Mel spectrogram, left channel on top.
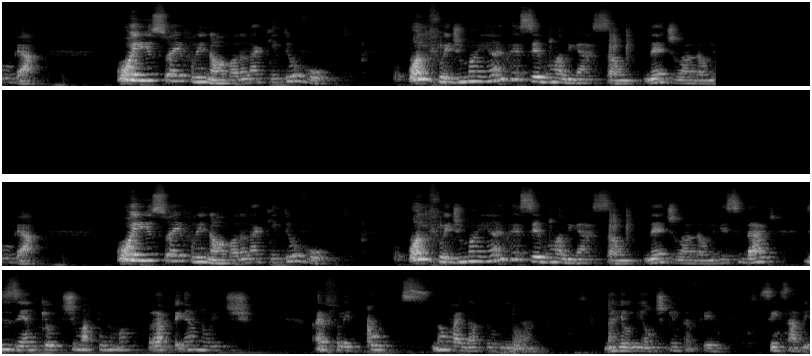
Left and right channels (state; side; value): drops out; left; at 7.2 s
